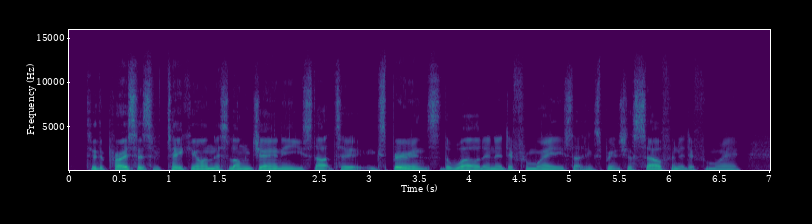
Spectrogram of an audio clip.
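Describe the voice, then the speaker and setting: This man talks at a very fast pace with hardly any pauses, in a medium pitch and an English accent, his intonation fairly even. The recording is very clean with a silent background. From England. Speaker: author and journalist. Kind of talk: podcast interview. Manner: halting, frequent repetitions and fillers.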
